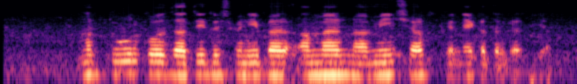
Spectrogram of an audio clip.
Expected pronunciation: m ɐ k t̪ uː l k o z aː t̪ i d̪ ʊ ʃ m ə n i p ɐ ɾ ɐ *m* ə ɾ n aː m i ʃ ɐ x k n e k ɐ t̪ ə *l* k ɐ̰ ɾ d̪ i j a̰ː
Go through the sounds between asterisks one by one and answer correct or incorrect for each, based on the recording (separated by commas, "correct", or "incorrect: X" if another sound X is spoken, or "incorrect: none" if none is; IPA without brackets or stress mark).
correct, correct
